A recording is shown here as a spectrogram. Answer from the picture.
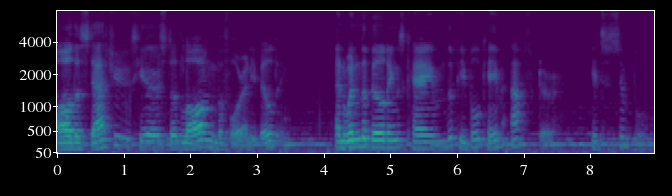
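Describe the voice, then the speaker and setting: Over clear music in the background, a man uses a put-on character voice at a medium pitch and a fairly slow pace. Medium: audio drama. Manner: curt, grumpy.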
